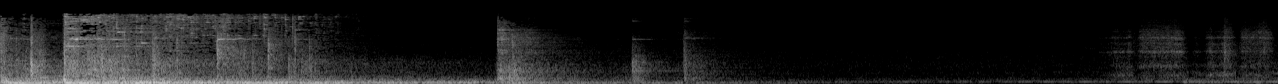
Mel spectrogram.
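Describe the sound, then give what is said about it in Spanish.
A ceramic cup smashes against the lower part of a kitchen counter and shatters: a loud, bright crash with scattering shards, then a few sharp clinks of fragments settling before the sound fades to near silence. “La taza se estampa contra la parte baja de la encimera y se hace añicos.”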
